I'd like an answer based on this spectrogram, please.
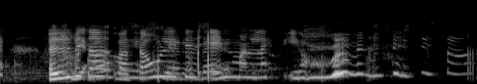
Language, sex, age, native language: Icelandic, female, 13, Icelandic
